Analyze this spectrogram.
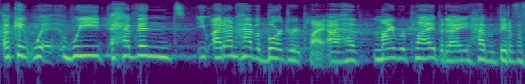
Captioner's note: applause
